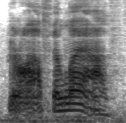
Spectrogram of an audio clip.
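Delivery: loud joyful call; shouting. Acted. Creature shouting at departure, loud call. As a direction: yell it out to everyone. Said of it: "someone was shouting".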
